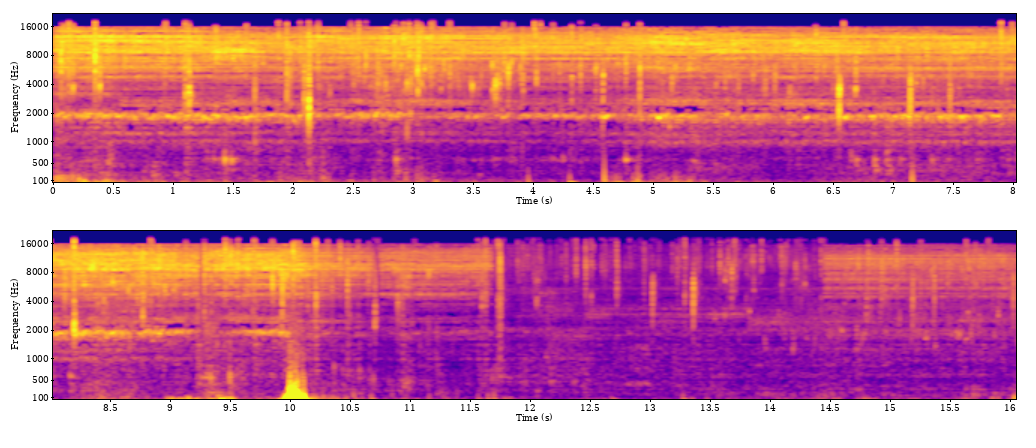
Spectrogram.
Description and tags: Here is sounds that pupils have recorded at school.
france, lapoterie, rennes, sonicsnaps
